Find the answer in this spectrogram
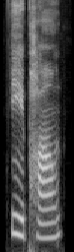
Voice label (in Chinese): "一旁", Chinese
